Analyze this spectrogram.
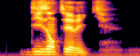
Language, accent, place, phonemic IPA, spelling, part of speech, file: French, France, Lyon, /di.sɑ̃.te.ʁik/, dysentérique, noun, LL-Q150 (fra)-dysentérique.wav
- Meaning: dysenteric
